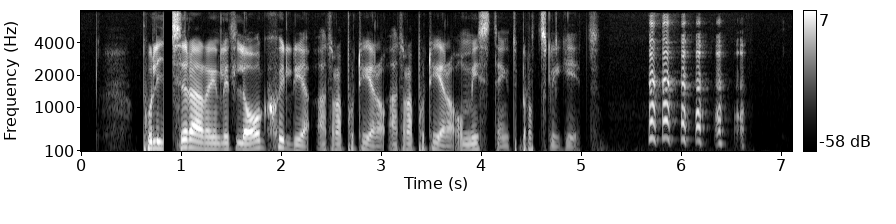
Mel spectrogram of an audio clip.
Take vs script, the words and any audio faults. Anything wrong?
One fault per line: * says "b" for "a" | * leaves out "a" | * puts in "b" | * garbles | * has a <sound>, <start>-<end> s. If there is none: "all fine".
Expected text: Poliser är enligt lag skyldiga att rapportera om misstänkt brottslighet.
* has a dropout, 0.8-0.9 s
* puts in "att rapportera"
* has a laugh, 5.7-6.7 s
